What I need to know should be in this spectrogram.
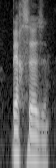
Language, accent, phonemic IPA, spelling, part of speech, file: French, France, /bɛʁ.søz/, berceuse, noun, LL-Q150 (fra)-berceuse.wav
- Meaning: 1. cradler, someone who cradles or rocks a baby 2. ellipsis of chanson berceuse: a lullaby 3. ellipsis of chaise berceuse: a rocking chair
